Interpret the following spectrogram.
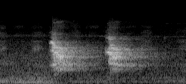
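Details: One-year-old Jack Russell Terrier from a breeding line in Jalisco gives two sharp, high barks about half a second apart, each dropping quickly in pitch. The background is otherwise quiet.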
